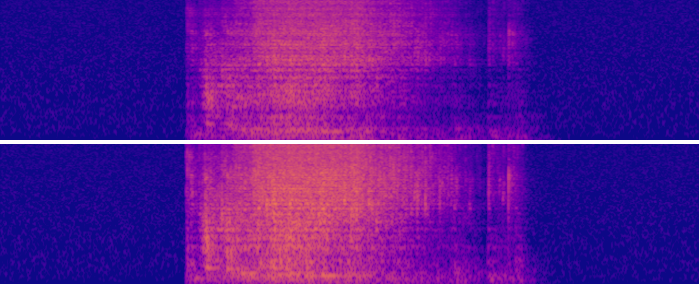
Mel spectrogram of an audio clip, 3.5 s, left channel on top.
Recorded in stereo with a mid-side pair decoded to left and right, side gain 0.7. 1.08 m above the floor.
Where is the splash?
50° right, 1.3 m.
